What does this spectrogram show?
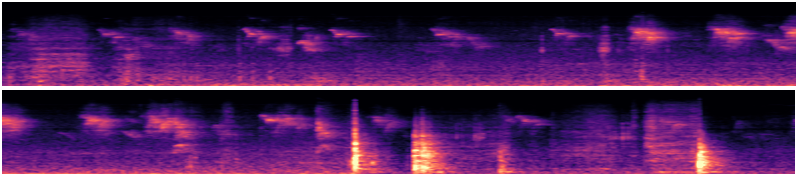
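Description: A bird chirping over and over, a string of quick chirps that each slide downward. Three sharp knocks follow in the last few seconds.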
